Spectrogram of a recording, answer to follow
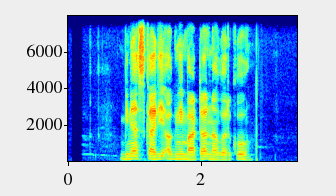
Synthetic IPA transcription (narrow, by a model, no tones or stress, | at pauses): binaskaɾiʔʌ̰ɡnibaʈʌnʌɡʌrko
